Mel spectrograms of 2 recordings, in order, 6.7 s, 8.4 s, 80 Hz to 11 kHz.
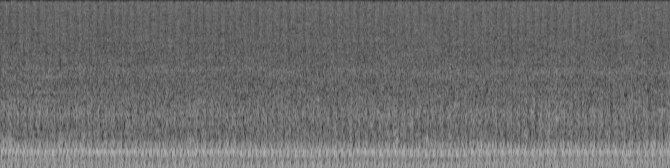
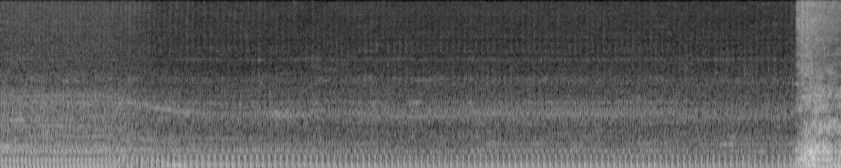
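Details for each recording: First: Troy-Bilt Pony 42X riding mower with 547cc engine: uneven labouring chug that won't rev, throttle not working, acting like it's choking out; bent carburetor throttle linkage. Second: Troy-Bilt Pony 42X riding mower, after fitting the correct carburetor and linkage, with the brake on. Runs smooth and even at a steady speed with no misses or surging, much better than before: normal running.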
